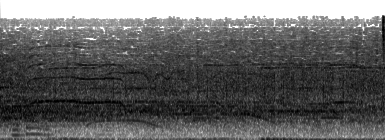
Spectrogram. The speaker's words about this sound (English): Yeah, and of course the applause went on.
